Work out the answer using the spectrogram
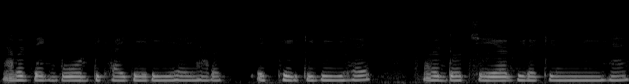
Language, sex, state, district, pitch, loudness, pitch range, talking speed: Hindi, female, Bihar, Bhagalpur, 185 Hz, -37 LUFS, 185-190 Hz, 200 wpm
